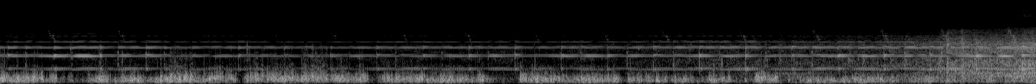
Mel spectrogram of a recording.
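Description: Toyohashi Railway 1800 series electric train approaching on the track, its running and wheel noise swelling near the end as it passes close. A steady high ringing, pulsing about twice a second, runs over the rumble.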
